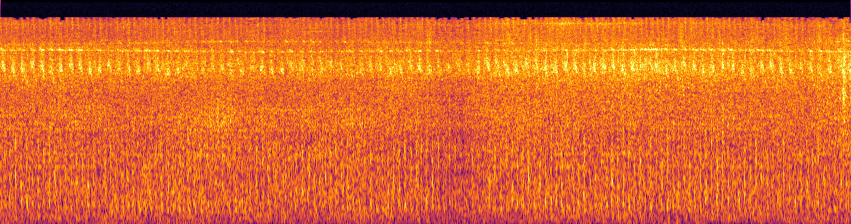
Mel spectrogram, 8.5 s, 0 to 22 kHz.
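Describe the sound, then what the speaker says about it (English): A helicopter in Call of Duty 4 thunders overhead with a steady, loud rotor roar and whine that fills the whole stretch, holding constant with no gaps and no voices over it. "That helicopter's making another pass."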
